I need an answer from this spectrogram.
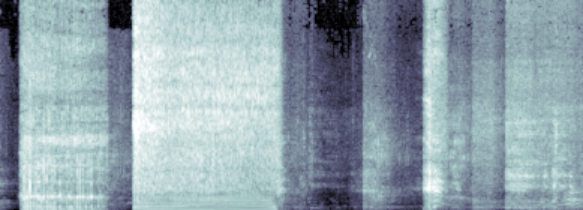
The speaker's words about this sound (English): and during sermons, help us not to snore, or your power and glory last forevermore.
